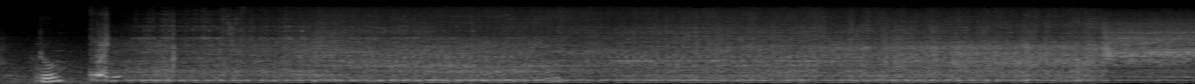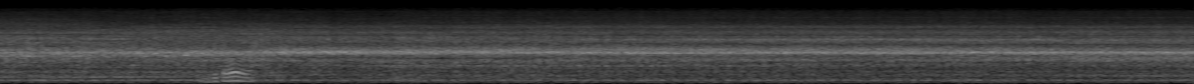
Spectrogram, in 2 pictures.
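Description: A small motor pump starts and runs with a steady hum.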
